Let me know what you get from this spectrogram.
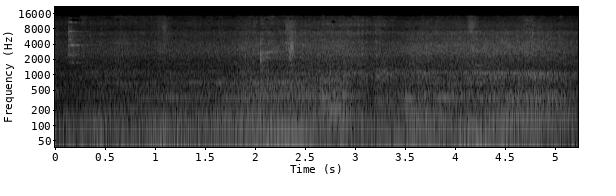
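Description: A motor vehicle's engine running steadily with a deep rumble, swelling and easing a little at times.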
